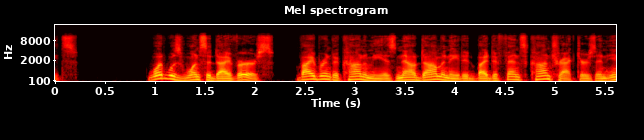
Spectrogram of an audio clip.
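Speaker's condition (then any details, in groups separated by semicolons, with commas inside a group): No condition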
